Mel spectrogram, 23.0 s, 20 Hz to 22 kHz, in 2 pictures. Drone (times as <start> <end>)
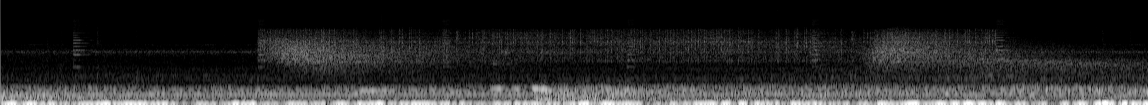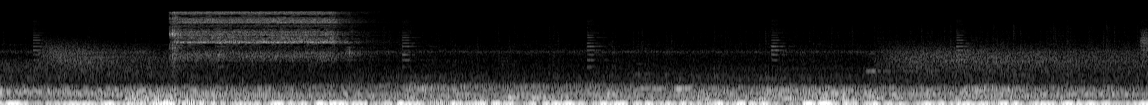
10.9 22.9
